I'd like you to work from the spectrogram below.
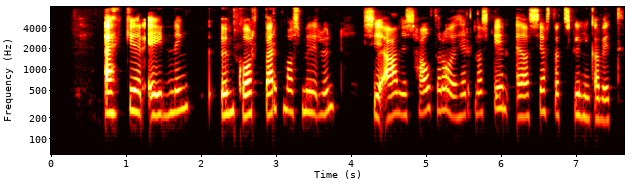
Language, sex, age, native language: Icelandic, female, 40-49, Icelandic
